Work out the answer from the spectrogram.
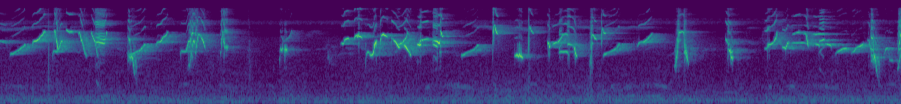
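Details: Oriental magpie-robin, described as a forest bird, singing nonstop during a bird-trapping session. Its song is a rich, varied run of sharp whistles, rising and falling slurs and chattering notes, broken by brief pauses. No other clear sounds.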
